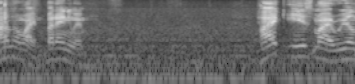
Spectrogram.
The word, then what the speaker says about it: Hike: and anywhere around, and everyone in the whole wide world pronounces it Hike, like take a hike.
